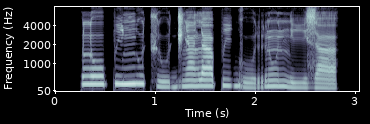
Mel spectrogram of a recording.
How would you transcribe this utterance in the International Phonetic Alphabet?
loː˦pi˦ɲu˦t͡ʃuː˨ d͡ʒã˦la˦ pi˦ɡuː˨ rũ˦ niː˨za˨

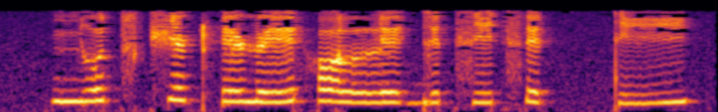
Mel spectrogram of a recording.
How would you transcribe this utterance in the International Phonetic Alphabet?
ɲot͡st͡ʃɛʈʰe ɳehɔlːe ɡɪt͡s it͡sɾɪ tːi

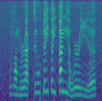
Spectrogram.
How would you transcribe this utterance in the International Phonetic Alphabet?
vɔ˨˩mɹa˨˩k̚ʔɨ˧w ɗə˧˥jʔə˧jʔa˧ŋjə˨˩˨w ɹi˨˩˨ə̯

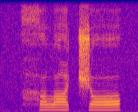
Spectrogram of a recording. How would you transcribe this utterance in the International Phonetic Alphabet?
həlˠɑt͡ʃɒ

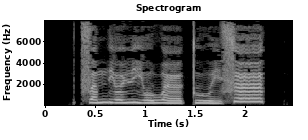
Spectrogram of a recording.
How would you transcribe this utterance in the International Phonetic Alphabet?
t͡sɐ˨˧njɵ˨˧ɥ jo˨˧wœː˨ t̪uː˨˩j sœː˥t̚

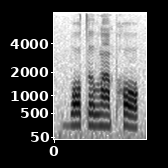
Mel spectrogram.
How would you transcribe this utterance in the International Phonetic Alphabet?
bɔtəβãpʰɔ

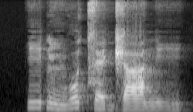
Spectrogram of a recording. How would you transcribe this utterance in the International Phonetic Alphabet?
i˦ ɗĩ˨βo˦t͡sɛ˨ d͡ʒaː˨ni˨

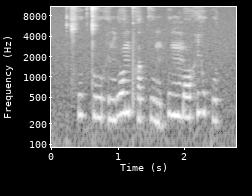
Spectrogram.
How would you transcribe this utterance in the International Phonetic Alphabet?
t͡sʰuː˧k̚t̪uː˨hɪ˨ŋ wɔː˥npʰɐ˨˥t̚fuː˨˩ŋ kʷɐ˥ŋ mɔː˧hiː˥wkʷɐ˨˥t̚

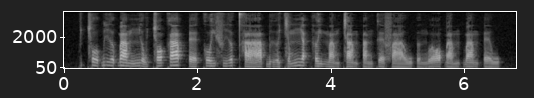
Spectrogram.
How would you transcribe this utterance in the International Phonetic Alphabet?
co˨˩ɓi˨˩ə̯ɓa˨˩mɲə˨˩˨w cɔ˧˥kaː˦˥p̚ʔɛ˨˩˦ ko˧jfi˧˥ə̯t̪ʰaː˨˩˦ ɓɨ˨˩ə̯cə˧˥mɲa˦˥t̚hə˧j ma˨˩mca˨˩mʔa˨˩˨ŋkɛ˨˩˦ faː˨˩˨wʔə˨˩˨ŋ lɔ˧˥ɓa˨˩˦m ɓa˧m ʔɛ˨˩w

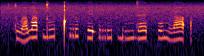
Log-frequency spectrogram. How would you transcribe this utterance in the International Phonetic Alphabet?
tu˩˦a̯wa˦˥k̚ duː˦˥t̚kʰrɯ˥˩k̚le˦˥ʔri˦˥t̚ bɯ˦˥ŋdɛː˦˥t̚ po˥˩nla˥˩ʔ

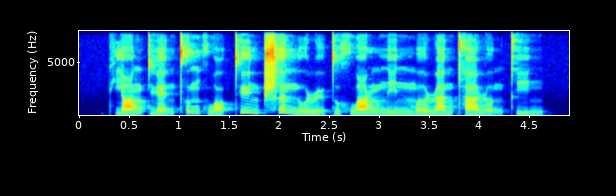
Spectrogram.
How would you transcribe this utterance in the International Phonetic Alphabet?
pʰjɑ˧˥ŋt̪ɥɛ̰˨˩nt̪ʰʊ˥ŋxwɔ̰˨˩ t̪ʰy˥˧nʈ͡ʂʰə˥˩n u˧˥ɻɻ̩˨˩t̪u˦xwɑ˥ŋ n̪i˥n mɤ˧˥ɻa˥˧nt̪ʰä˥˩ ɻɤ̰˨˩ŋt̪ʰi˥˩ŋ

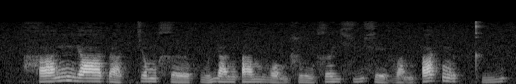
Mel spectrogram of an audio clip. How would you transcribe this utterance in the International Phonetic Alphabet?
ha˧˥n ɲaː˧ɗa˨˩k̚cə˧mxəː˨˩ fu˨˩˦ja˧nʔa˧m vɔ˨˩˨mʂu˨˩n xə˧jxi˧˥ xe˨˩va˨˩˨mʔa˦˥k̚ ŋə˦˥k̚t̪ʰi˧˥

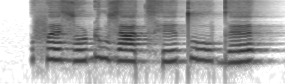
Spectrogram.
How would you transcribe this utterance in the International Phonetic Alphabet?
fɛzo ɖuzaːt͡sʰe t̪oːd̪ɛ

